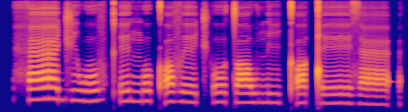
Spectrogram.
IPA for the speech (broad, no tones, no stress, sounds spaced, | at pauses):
h æː d͡ʒ i w o v kʼ e ŋ o kʼ ɒ v eː t͡ʃʼ oː t ɒː w n iː kʼ ɒ ǃ eː z æː ʔ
